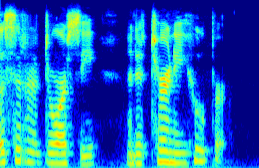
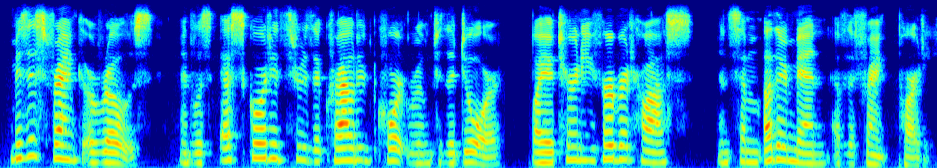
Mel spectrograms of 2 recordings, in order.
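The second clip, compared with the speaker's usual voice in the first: usual speaking voice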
